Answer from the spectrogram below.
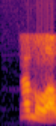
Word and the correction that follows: Asamoah: was right in his face. – Asamoa. – Sorry about that. – That's okay. Asamoah. You put the wrong accent on the wrong syllable.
